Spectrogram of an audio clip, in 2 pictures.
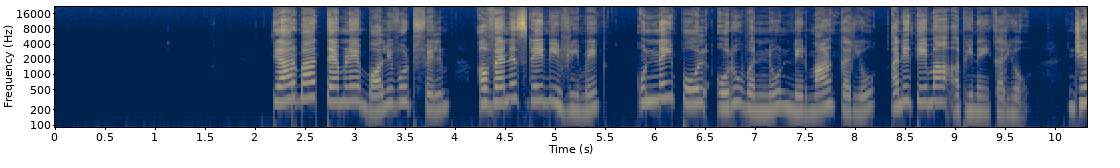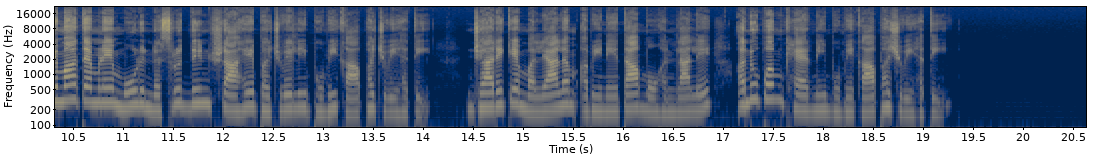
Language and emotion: Gujarati, neutral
